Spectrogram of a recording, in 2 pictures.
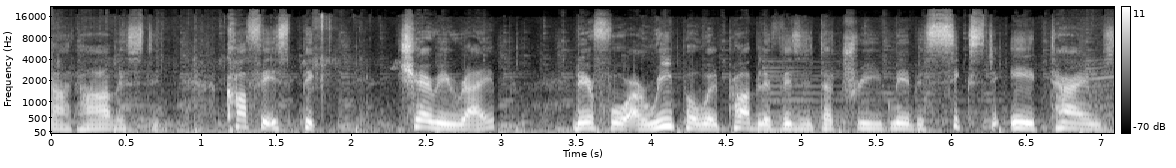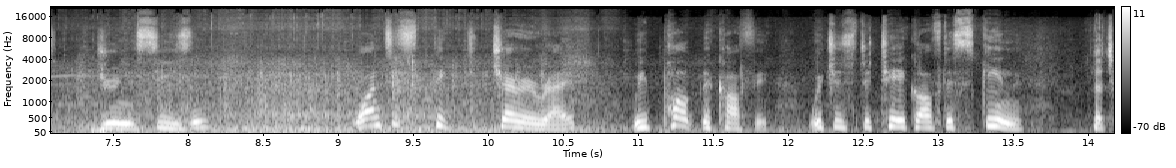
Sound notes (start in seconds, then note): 6.8 sound of engine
